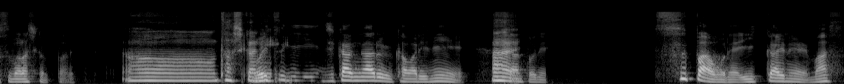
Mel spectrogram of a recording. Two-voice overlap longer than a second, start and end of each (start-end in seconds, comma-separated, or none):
none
